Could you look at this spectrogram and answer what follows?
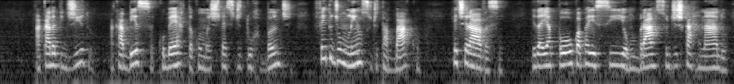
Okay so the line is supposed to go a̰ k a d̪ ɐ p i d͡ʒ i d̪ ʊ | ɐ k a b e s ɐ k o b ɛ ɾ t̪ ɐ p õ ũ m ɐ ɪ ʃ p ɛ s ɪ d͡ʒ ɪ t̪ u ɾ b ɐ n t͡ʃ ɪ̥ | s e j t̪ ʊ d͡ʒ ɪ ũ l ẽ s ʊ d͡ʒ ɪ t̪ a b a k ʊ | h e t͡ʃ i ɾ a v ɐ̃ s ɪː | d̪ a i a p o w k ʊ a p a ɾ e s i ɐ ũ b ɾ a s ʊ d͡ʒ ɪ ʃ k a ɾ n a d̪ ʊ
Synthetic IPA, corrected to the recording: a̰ k a d̪ ɐ p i d͡ʒ i d̪ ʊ | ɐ k a b e s ɐ k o b ɛ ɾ t̪ ɐ k õ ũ m ɐ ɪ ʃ p ɛ s ɪ d͡ʒ ɪ t̪ u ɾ b ɐ̃ n t͡ʃ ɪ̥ | f e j t̪ ʊ d͡ʒ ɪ ũ l ẽ s ʊ d͡ʒ ɪ t̪ a b a k ʊ | h e t͡ʃ i ɾ a v ɐ s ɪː | d̪ a i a p o w k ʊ a p a ɾ e s i ɐ ũ b ɾ a s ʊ d͡ʒ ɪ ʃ k a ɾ n a d̪ ʊ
